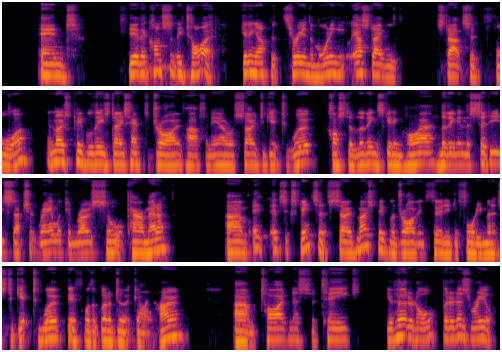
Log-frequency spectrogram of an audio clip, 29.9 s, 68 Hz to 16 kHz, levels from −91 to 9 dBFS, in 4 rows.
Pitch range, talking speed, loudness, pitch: 120-150 Hz, 175 wpm, -23 LUFS, 135 Hz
